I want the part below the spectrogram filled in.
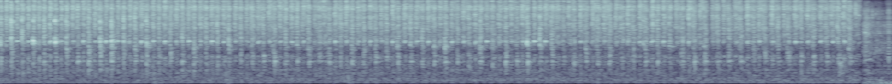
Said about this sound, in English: fill the shaker with ice cubes and shake vigorously until it is ice cold.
